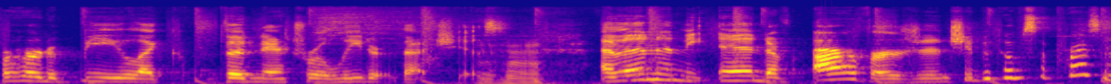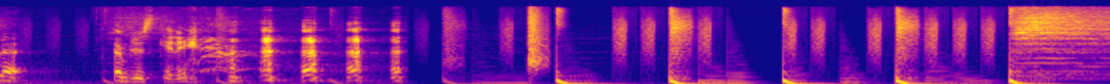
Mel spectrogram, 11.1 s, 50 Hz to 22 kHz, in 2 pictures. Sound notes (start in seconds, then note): 6.5 laughs; 8.4 upbeat music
